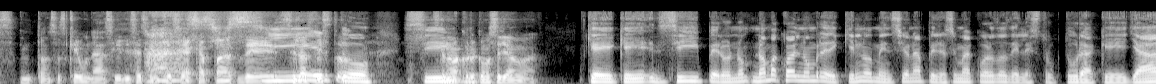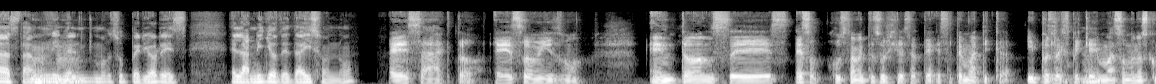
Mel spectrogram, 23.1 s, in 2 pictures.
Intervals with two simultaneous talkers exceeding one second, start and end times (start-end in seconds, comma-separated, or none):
1.4-3.6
